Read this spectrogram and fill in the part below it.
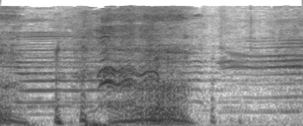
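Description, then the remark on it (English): A person imitates a lion roar: a drawn-out, rough, groaning growl that rises and falls in pitch for over a second, then fades into quieter breathy noise. “Imagine minding your own business, and next thing you hear a lion roar from your neighbor's yard.”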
